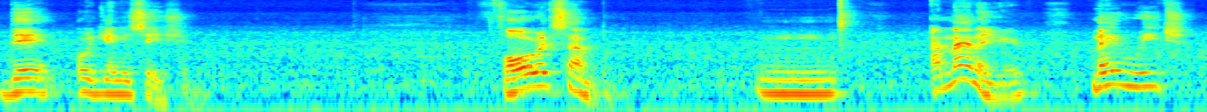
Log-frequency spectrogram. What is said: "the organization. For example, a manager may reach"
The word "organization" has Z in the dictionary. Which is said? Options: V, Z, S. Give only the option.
S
